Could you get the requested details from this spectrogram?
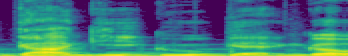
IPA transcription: ga gi gu ge go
